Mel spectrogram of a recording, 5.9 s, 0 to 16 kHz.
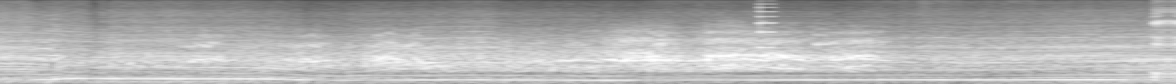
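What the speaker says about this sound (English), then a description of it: "This car just does not want to grip in the corners. It just seems to want to slide." A race car in Gran Turismo 7 slides through corners with a sustained tire squeal over a steady engine drone, the pitch of the engine note dipping partway through, continuous and close with no talking.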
